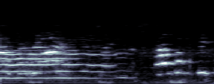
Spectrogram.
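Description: A singer holding one long unaccompanied note of a Visayan song, fading away after about a second and a half, then a short note near the end.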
